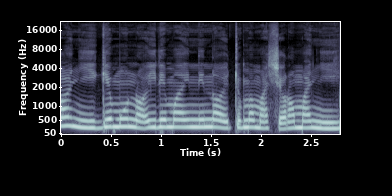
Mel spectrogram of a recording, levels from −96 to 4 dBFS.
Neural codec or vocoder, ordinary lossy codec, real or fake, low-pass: none; none; real; none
